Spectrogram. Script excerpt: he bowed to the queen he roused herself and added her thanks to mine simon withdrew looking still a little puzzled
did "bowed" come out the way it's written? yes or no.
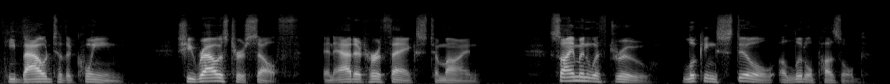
yes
